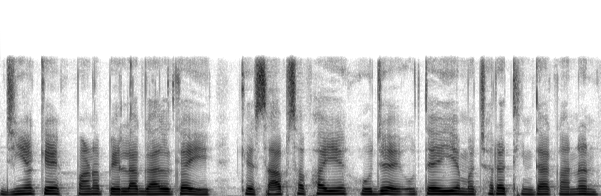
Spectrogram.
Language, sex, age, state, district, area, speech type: Sindhi, male, 18-30, Gujarat, Junagadh, urban, spontaneous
